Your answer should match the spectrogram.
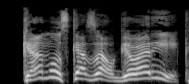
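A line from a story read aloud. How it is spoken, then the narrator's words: Shout. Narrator (Russian): крикнул он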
